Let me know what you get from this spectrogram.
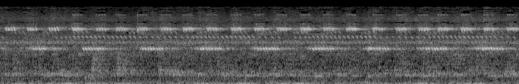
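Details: Cricket sound offered to chase off rats, ease sleep and serve as a model for training birds: rhythmic chirps about twice each second, each slightly drawn out, above a continuous high shrill pulsing trill.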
